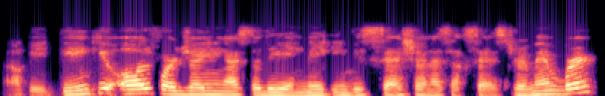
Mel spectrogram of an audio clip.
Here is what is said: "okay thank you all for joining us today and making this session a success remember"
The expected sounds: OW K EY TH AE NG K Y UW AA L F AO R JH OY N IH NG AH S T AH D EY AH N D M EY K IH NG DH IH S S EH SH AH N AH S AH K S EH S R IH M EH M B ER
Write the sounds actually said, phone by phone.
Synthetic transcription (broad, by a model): OW K EY T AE NG K Y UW AA L F AO R JH OY N IH NG AH S T AH D EY AH N D M EY K IH NG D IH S S EH SH AH N AH S AH K S EH S R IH M EH M B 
